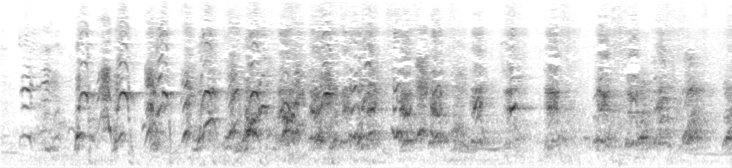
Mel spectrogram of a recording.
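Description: Several dogs barking and yipping in play: a rapid, overlapping string of short, high barks, several a second.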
